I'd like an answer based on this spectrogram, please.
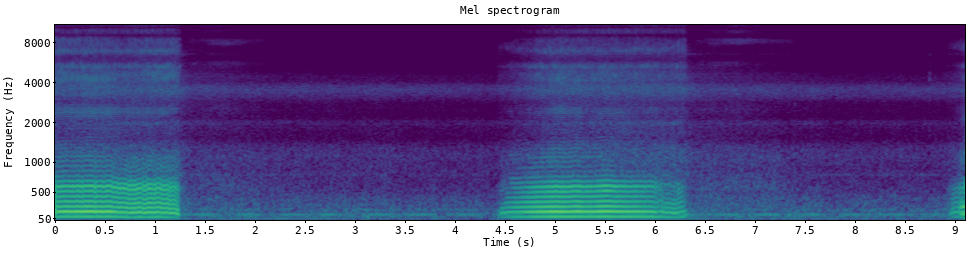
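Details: A French Bulldog snores with his eyes open and tongue out, giving deep, rumbling, buzzy breaths that each last a second or two.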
